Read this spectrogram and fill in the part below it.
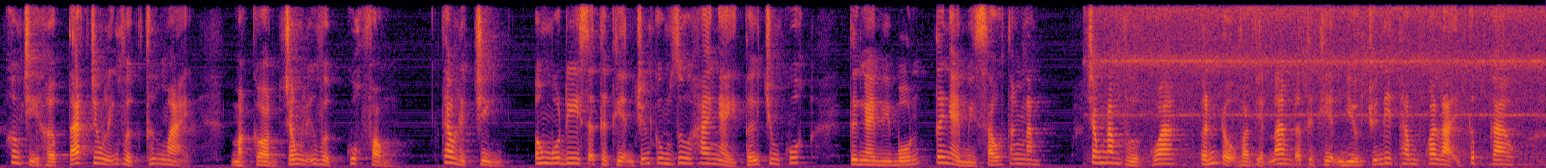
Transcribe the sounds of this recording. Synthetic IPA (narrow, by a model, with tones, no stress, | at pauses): xə˧wŋ͡mt͡ɕi˧˩həː˨˩p̚t̪aː˦˥k̚t͡ɕɔ˧wŋ͡mlḭ˧˥ŋ̟vɨ˨˩k̚t̪ʰɨ˧əŋma̰ː˧˨j | maː˨˩kɔ˨˩nt͡ɕɔ˧wŋ͡mlḭ˧˥ŋ̟vɨ˨˩kːu˦˥ək̚fa˨˩wŋ͡m | t̪ʰɛ˧wlï˨˩k̚t͡ɕï˨˩ŋ̟ | ʔə˧wŋ͡mmo˧ɗi˧sɛ̰˧˥t̪ʰɨ˨˩k̚hḭ˧˨ənt͡ɕwi˨˦ənkʊ˧wŋ͡mzu˧ɦaː˧jŋa˨˩jt̪əː˨˦jt͡ɕʊ˧ŋ͡mku˦˥ək̚ | t̪ɨ˨˩ŋa˨˩jmɨ˨˩əjɓo˨˦nt̪əː˨˦jŋa˨˩jmɨ˨˩əjsa˨˦wt̪ʰaː˨˦ŋna˧m | t͡ɕɔ˧wŋ͡mna˧mvɨ˨˩əkwaː˧ʔə˨˦nɗo̰˧˨vaː˨˩vi˨˩ət̚naː˧mɗa̰ː˧˥t̪ʰɨ˨˩k̚hḭ˧˨ənɲi˨˩əwt͡ɕwi˨˦ənɗi˧t̪ʰa˧mkwaː˧la̰ː˧˨jkə˦˥p̚kaː˧w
